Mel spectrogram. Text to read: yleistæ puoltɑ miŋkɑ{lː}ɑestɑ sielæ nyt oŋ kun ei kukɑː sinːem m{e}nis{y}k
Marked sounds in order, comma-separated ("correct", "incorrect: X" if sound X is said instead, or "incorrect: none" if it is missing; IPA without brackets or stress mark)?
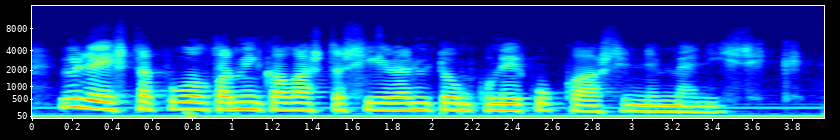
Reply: incorrect: l, incorrect: æ, incorrect: i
